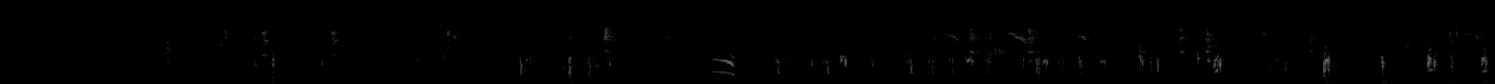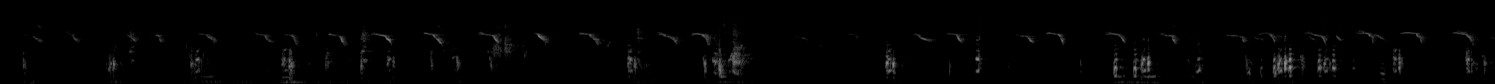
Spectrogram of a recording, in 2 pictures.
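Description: Birds calling: fast runs of short, high, falling peeps, several a second, with lower clucking calls mixed in, busiest in the second half.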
